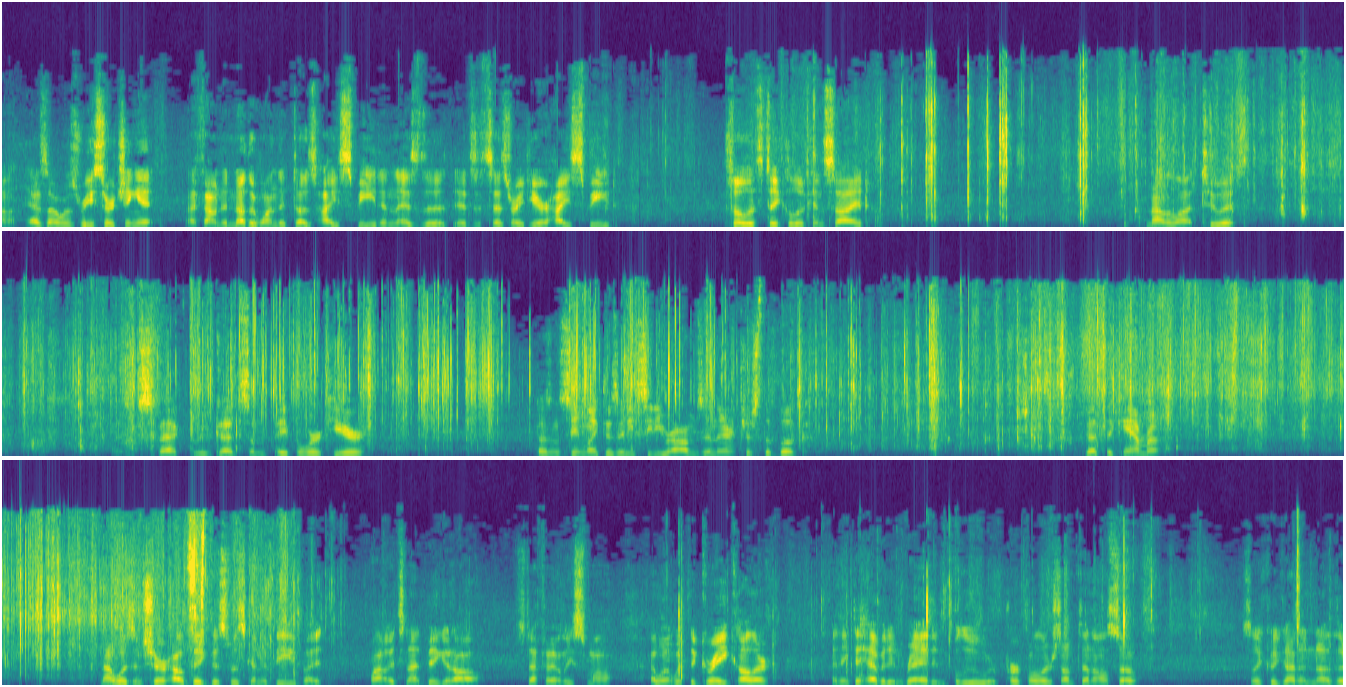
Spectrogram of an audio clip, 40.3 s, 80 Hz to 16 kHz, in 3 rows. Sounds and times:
Speech: 0.0 - 6.2, 7.2 - 8.7, 11.4 - 12.4, 14.6 - 17.1, 18.8 - 21.5, 24.3 - 25.0, 27.8 - 38.2, 39.2 - 40.2
Inside, small room: 0.0 - 40.2
Crumpling, crinkling: 7.9 - 30.3, 36.0 - 36.6.

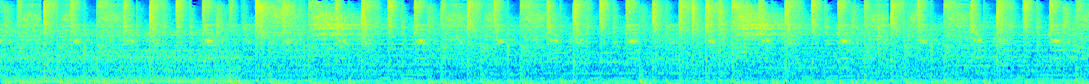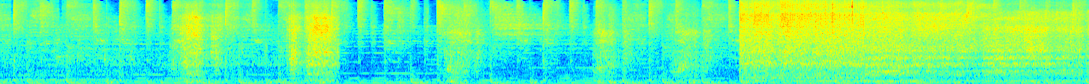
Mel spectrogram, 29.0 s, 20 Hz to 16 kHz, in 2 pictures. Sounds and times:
Music: 0.0 - 29.0
Outside, rural or natural: 0.0 - 29.0
Vehicle: 0.0 - 29.0.

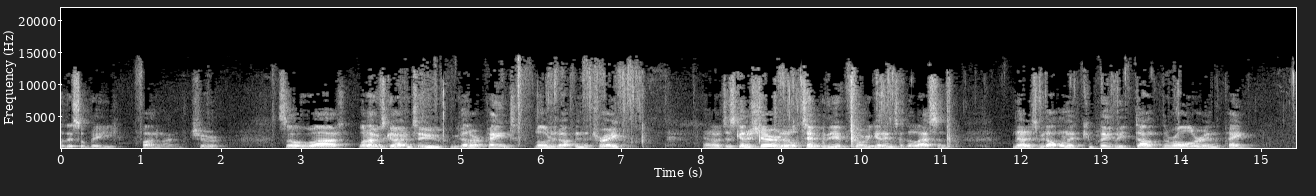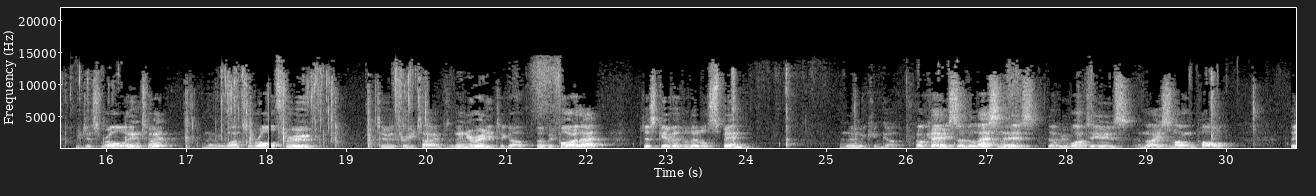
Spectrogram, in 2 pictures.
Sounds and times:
Speech: 0.0 - 2.1, 2.7 - 7.2, 8.0 - 11.2, 11.9 - 15.0, 15.6 - 24.2, 25.2 - 30.1.

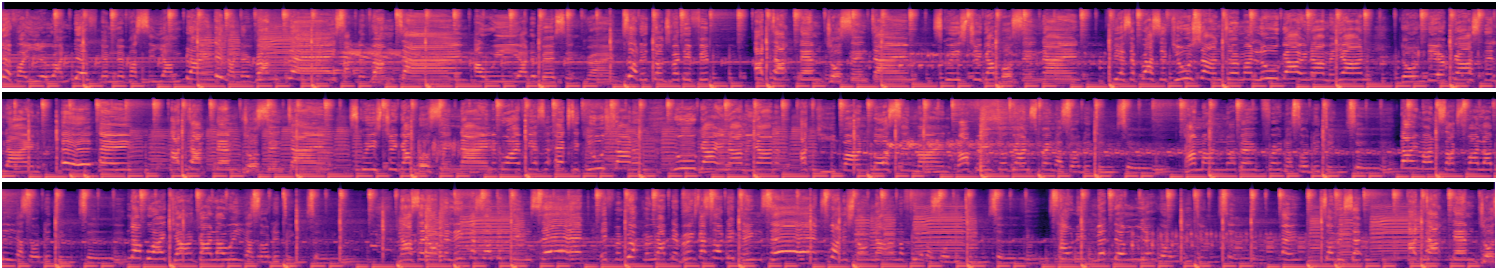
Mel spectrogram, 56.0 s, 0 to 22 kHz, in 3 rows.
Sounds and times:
Reggae: 0.0 - 56.0.

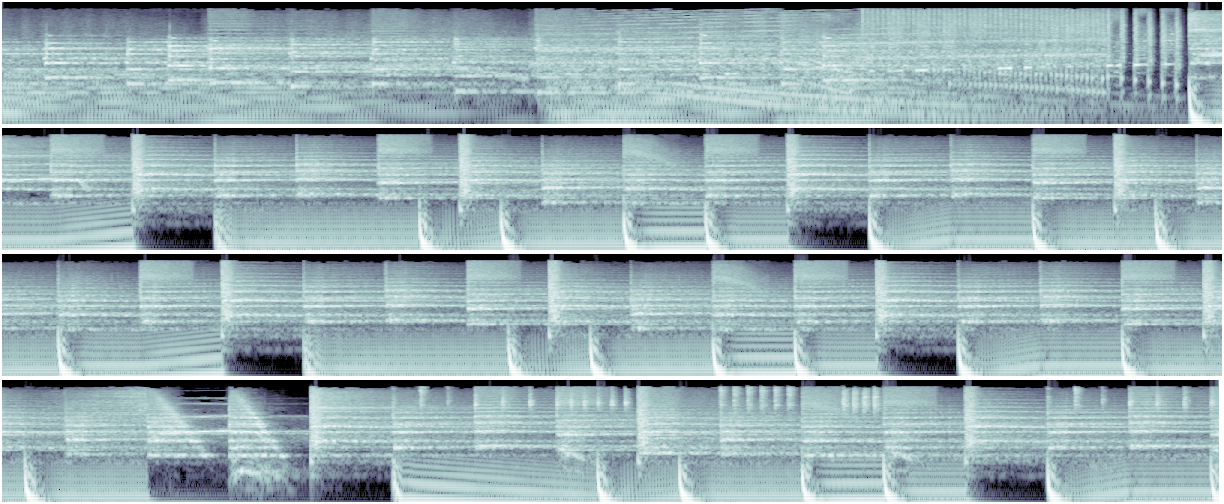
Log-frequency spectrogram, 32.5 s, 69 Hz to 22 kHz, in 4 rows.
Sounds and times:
Music: 0.0 - 32.5.

